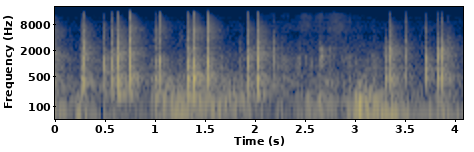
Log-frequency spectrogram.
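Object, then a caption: Plastic paddle hairbrush. Fingernails tap and scratch a pink plastic paddle hairbrush with bristles and a hollow handle. Seventeen quick, dry clicks with a hollow knock around 450 Hz come in irregular bursts, with soft scratching between them. Each tap stops almost at once.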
